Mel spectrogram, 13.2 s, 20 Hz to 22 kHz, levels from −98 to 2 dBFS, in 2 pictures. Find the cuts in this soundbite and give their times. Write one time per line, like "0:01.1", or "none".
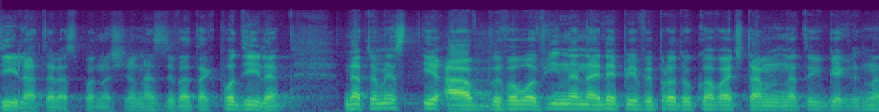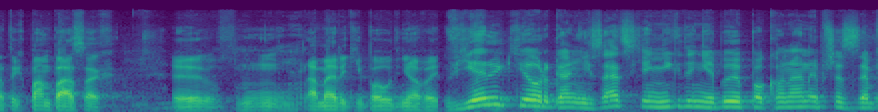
0:10.0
